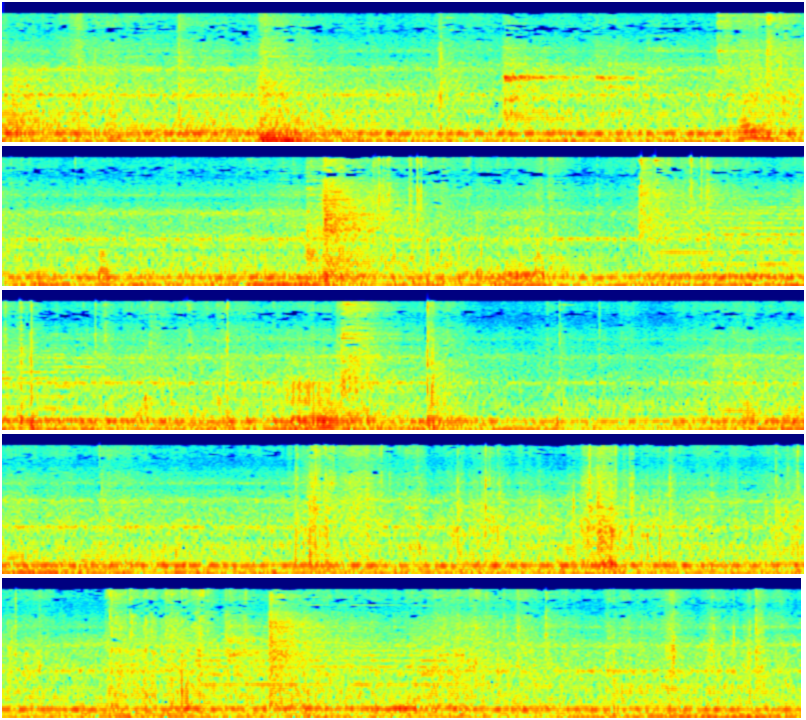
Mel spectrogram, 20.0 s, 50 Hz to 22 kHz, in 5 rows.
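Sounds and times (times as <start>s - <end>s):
low hum and rumble: 0.0s - 20.0s
packing paper crackling: 5.8s - 11.2s, 12.3s - 20.0s
plastic bag rustling: 5.8s - 20.0s.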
